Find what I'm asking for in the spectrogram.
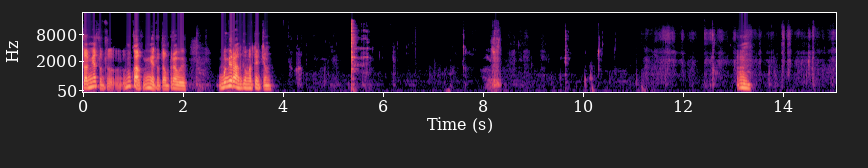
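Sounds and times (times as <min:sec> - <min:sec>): woman chewing soup: 0:04.0 - 0:11.1.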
